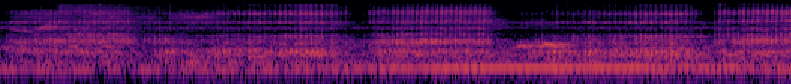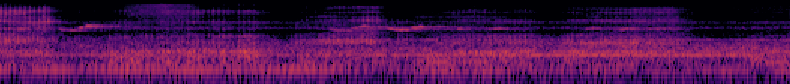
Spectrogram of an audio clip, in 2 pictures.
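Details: Oliver, a rescued lap cat living with FIV, a broken hip and upper respiratory infections, gives a loud unbroken purr, a throaty low rumble rising and falling with each breath, with faint raspy whistles on some breaths.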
